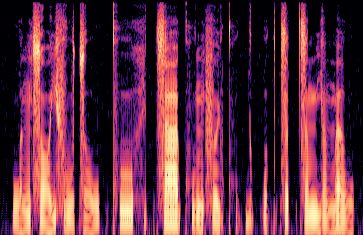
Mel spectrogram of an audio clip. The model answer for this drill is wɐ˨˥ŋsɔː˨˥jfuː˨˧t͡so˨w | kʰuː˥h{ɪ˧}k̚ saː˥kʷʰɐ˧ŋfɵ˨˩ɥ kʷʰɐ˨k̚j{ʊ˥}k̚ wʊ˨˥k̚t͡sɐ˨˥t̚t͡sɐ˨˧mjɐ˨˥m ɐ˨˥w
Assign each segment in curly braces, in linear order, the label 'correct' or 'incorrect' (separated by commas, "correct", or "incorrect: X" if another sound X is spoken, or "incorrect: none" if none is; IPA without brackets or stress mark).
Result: correct, correct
